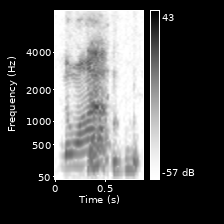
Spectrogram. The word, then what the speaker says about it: Leung: Is that the right pronunciation, Michael? Leung?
